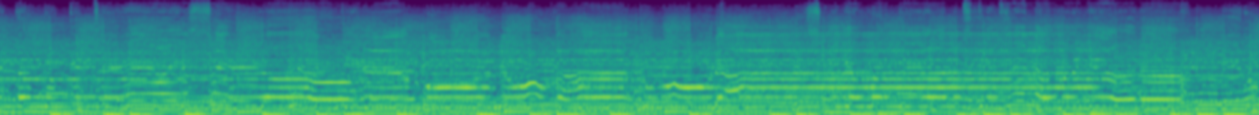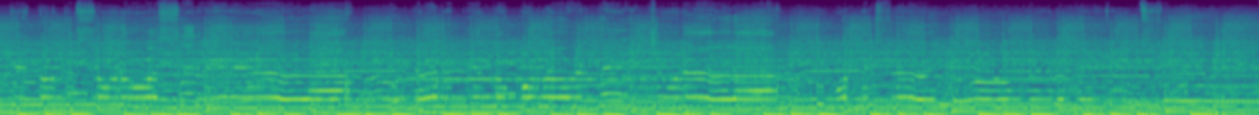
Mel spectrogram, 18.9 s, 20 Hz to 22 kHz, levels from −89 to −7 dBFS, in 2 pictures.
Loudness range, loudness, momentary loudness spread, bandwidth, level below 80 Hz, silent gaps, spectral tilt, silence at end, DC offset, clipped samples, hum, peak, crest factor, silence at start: 1 LU; -22 LUFS; 2 LU; 19.5 kHz; -26 dBFS; none; -4.5 dB/octave; 0 s; under 0.1%; under 0.1%; none; -12 dBFS; 8 dB; 0 s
